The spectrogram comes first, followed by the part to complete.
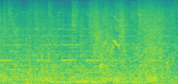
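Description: Loud crashing and smashing film sound effects over music.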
